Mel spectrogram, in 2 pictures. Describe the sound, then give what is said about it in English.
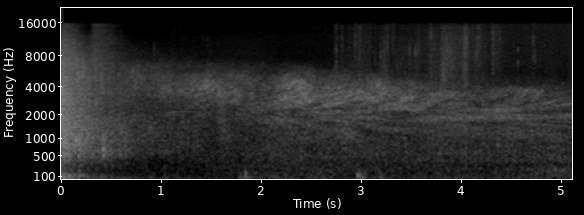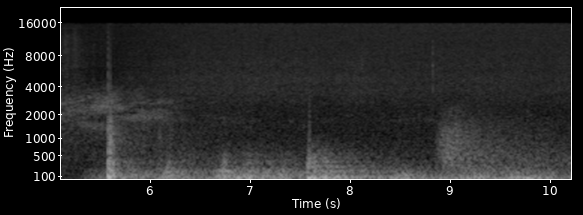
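Gunfire from the Ukrainian counteroffensive near Orikhiv in southern Ukraine: a faint, quiet stretch gives way to a sudden loud blast, then a low rolling rumble punctuated by a few further heavy booms. “In the southern counteroffensive near Orikhiv, Ukraine has the initiative. Yet, they have to shoot their way forwards, round by round.”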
